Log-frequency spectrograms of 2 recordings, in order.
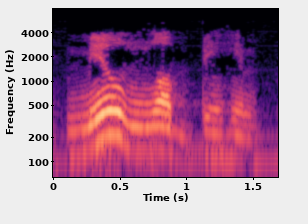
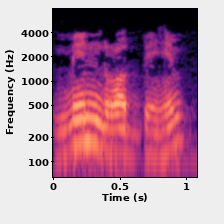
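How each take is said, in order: First: The n sound is dropped and merged into r. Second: The n sound is clearly pronounced before r. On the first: The speaker calls it right. "You drop the noon and you merge the meme with the ra" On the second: The speaker calls it wrong. "you don't say min rabbihim"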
